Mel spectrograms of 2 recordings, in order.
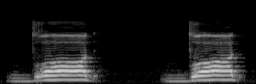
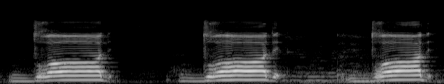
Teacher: تو بائیں طرف سے ادا کریں، ضاد ضاد، زبان کی کروٹ کو ڈاڑ پہ لگائیں گے، اور جو تالو ہے اس کو، جو پچھلا حصہ ہے تالو سے چمٹا دیں گے تو یہ پر ہو جائے گا۔ کس طرح سے؟ ضاد ضاد ضاد۔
